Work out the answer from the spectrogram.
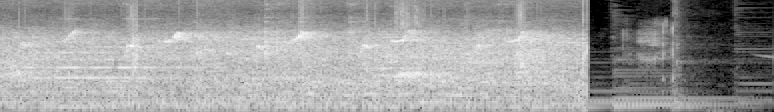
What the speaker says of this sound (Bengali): আর সাথে পাখির ডাক,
